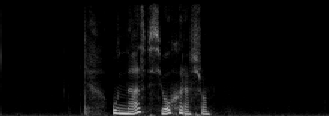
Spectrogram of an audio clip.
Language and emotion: Russian, positive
